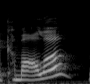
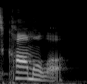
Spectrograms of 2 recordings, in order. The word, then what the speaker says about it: Kamala: And she was like, I just want to let you know you're pronouncing Kamala Harris wrong. So apparently I say Kamala, mm-hmm. but it's Kamala.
